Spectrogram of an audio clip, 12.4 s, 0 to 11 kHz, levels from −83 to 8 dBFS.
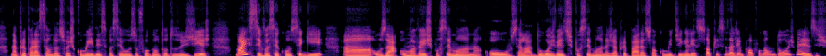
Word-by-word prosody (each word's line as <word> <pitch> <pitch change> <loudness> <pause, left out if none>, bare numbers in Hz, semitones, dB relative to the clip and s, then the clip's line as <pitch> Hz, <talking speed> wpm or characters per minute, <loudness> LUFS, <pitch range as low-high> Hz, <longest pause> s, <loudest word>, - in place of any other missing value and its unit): na 195 - 0
preparação 195 -2 0
das 185 0 -1
suas 185 -1 -3
comidas, 195 -1 0
se 195 - -19
você 185 +1 -4
usa 185 0 0
o 175 - -7
fogão 180 -1 -3
todos 170 -1 -4
os 180 +1 -1
dias, 225 +4 +1 0.4
mas 310 +9 +5
se 245 - +1
você 210 -2 +1
conseguir, 205 +4 -1 0.3
hã, 225 -1 +3
usar 200 -5 +3
1 235 +3 +3
vez 225 0 +2
por 225 - -9
semana, 170 -9 0
ou 175 +1 +1
sei 175 0 -4
lá 160 -2 0
2 210 +7 +2
vezes 200 -3 +1
por 205 - -6
semana, 190 -4 -1
já 180 0 0
prepara 180 +2 0
a - - -2
sua 190 -1 -4
comidinha 190 +2 -2
ali 245 +4 +2
só 270 +1 -1
precisa 285 0 0
limpar 275 0 +1
o 260 - -4
fogão 280 +1 -2
2 280 +1 0
vezes. 225 -9 0
200 Hz, 210 wpm, -21 LUFS, 185-225 Hz, 0.4 s, mas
